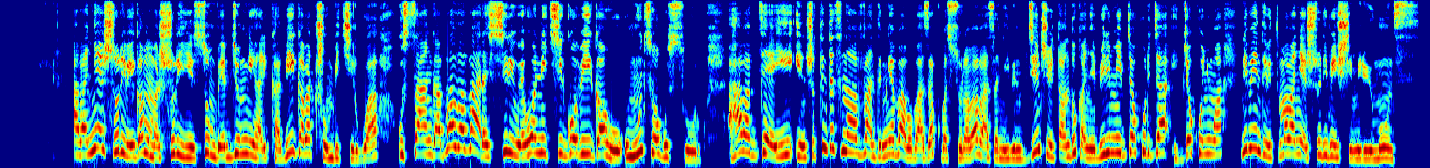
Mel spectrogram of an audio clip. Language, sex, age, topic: Kinyarwanda, female, 18-24, education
